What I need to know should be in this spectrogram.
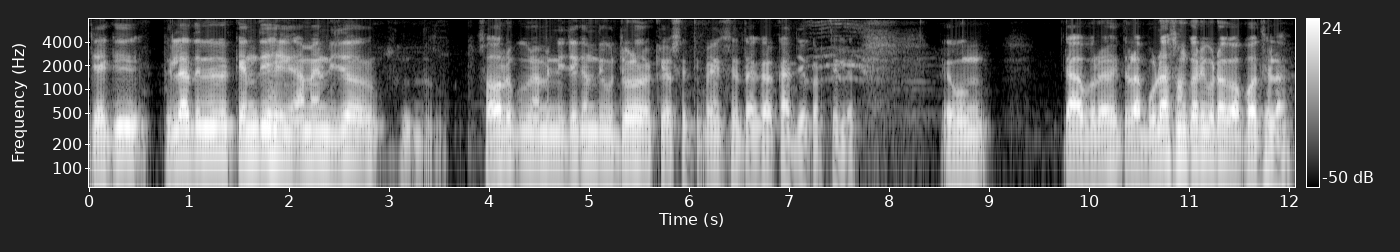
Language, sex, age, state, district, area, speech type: Odia, male, 45-60, Odisha, Cuttack, urban, spontaneous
